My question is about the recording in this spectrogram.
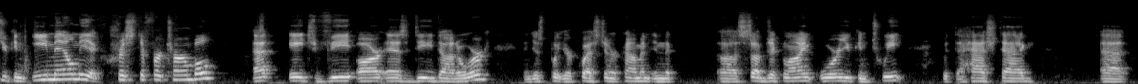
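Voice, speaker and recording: Sounding a little high, a man reads a picture book aloud the way a principal would to schoolchildren. His storytelling is expressive and deliberate, broken up by short asides.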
